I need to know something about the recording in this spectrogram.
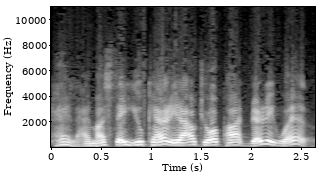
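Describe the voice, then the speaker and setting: A woman's voice: mid-range voice, brisk, dry recording, close to an everyday voice. An actress playing a spirited, eccentric elderly small-town lady, prim, chatty and insistent, in a 1940s radio drama. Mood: bossy, pleased. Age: older. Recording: dull vintage 1940s radio recording.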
